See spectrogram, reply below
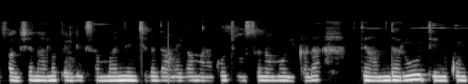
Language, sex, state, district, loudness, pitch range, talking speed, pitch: Telugu, female, Telangana, Nalgonda, -16 LUFS, 180-190 Hz, 140 wpm, 185 Hz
